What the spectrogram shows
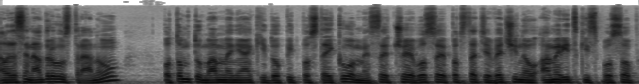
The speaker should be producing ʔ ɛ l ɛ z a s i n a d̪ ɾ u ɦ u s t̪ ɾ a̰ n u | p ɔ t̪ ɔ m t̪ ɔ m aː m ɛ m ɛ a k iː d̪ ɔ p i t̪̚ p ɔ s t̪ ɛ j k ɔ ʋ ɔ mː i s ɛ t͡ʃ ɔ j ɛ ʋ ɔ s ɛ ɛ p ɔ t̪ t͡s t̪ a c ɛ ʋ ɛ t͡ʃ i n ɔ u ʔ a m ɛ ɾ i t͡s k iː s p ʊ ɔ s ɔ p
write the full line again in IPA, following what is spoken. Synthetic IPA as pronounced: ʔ a l ɛ z a s ɛ n a d̪ ɾ u ɦ u s t̪ ɾ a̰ n u | p ɔ t̪ ɔ m t̪ u m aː m ɛ ɲ ɛ a k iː d̪ ɔ p i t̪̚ p ɔ s t̪ ɛ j k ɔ ʋ ɔ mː ɛ s ɛ t͡ʃ ɔ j ɛ ʋ ɔ s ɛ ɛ p ɔ t̪ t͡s t̪ a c ɛ ʋ ɛ t͡ʃ i n ɔ ʊ ʔ a m ɛ ɾ i t͡s k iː s p ʊ ɔ s ɔ p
